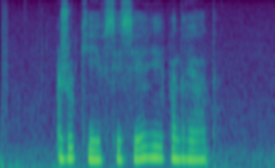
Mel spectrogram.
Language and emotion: Russian, sad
